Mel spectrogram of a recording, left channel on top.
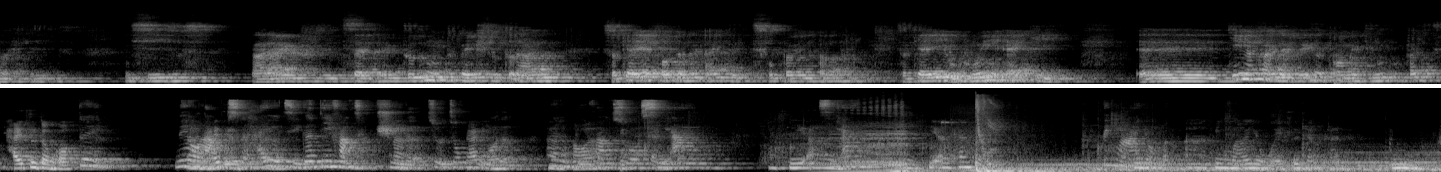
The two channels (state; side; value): different; both; correlation 0.00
